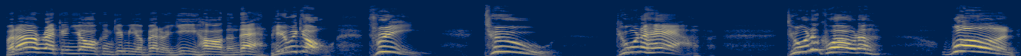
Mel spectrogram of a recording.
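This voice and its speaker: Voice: medium pitch, big pitch swings, slow, pauses often, full character voice. A performer voicing a goofy cowboy sheriff mascot for kids in a put-on American cowboy drawl, hammy and showy. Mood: hammy cheerful. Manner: hammy, showy, yelling catchphrases. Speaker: road-safety mascot addressing children. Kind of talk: scripted kids' safety promo.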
